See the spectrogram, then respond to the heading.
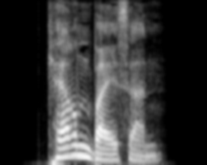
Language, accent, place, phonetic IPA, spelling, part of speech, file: German, Germany, Berlin, [ˈkɛʁnˌbaɪ̯sɐn], Kernbeißern, noun, De-Kernbeißern.ogg
- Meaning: dative plural of Kernbeißer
